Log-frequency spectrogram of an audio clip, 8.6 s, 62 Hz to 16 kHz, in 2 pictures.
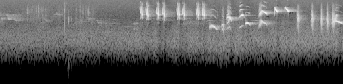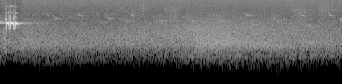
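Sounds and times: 
Eurasian blackcap Sylvia atricapilla song: 0.0 - 6.6, 7.4 - 8.5.

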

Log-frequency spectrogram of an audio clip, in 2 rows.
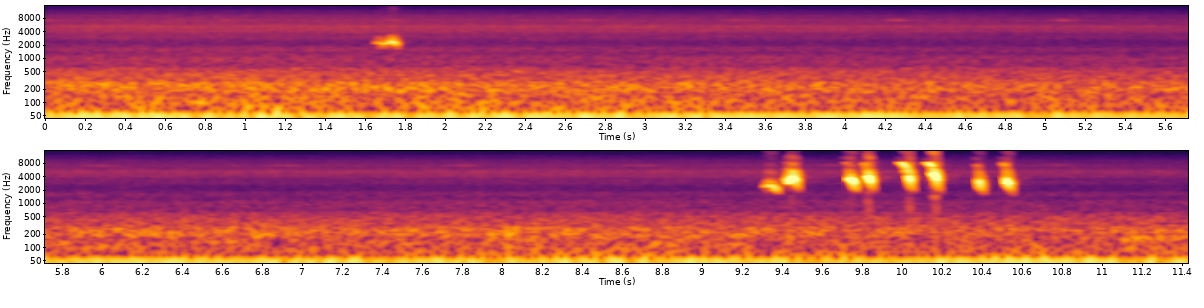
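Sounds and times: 
Turdus merula common blackbird chink calls: 1.6 - 1.8, 9.3 - 10.7.

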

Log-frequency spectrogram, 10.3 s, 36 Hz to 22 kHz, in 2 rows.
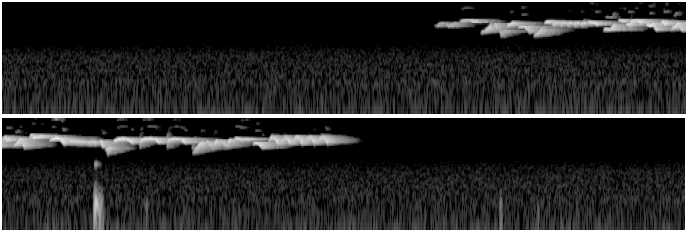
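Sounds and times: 
Eurasian wren song: 3.3 - 7.8.

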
